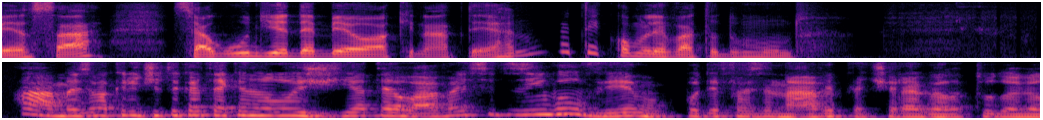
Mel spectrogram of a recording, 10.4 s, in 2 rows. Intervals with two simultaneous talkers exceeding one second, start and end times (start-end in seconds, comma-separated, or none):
none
